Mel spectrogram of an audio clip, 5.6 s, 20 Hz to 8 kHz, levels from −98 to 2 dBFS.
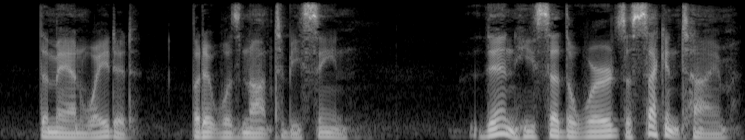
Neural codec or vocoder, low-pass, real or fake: none; 7.2 kHz; real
